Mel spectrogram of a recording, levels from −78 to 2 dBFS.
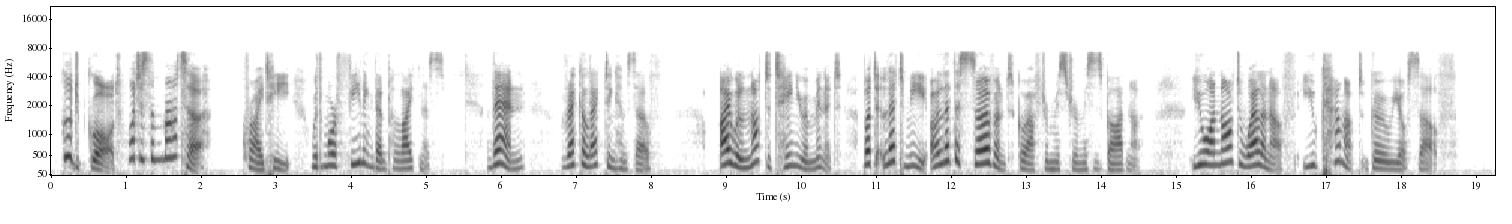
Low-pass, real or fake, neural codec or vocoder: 7.2 kHz; fake; codec, 16 kHz, 2 kbps, X-Codec, WavLM features, trained on Multilingual LibriSpeech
